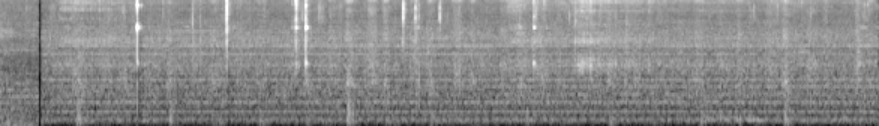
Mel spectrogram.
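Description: Scattered soft taps and light squishes as pieces of wet, yogurt-marinated chicken are set one by one onto the metal wire grill of an air fryer basket, over a faint steady hum.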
